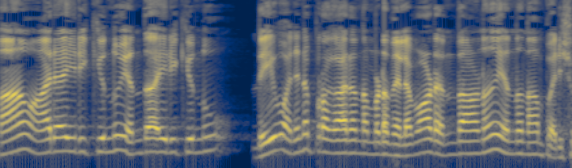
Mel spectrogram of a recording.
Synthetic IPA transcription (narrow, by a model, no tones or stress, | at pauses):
naːmaːɾaːjiɾikʲːunːue̞nd̪aːjiɾikʲːunːu | d̪ejʋɐmɐd͡ʑɐnɐpːrɐɣaːɾɐmnɐmːuɽe̞nilɐbaːɽe̞nd̪aːɳɨe̞nːɨnaːmpɐɾiɕ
